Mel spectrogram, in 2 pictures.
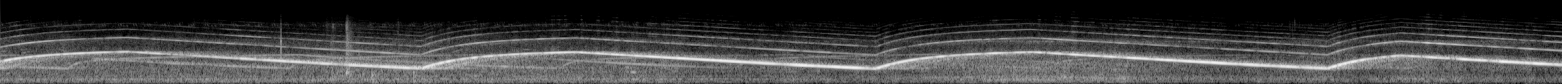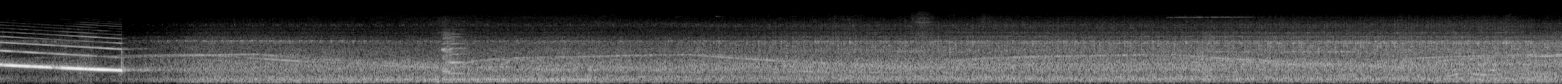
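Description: Fire engine siren on wail: each cycle rises quickly, then falls slowly, and repeats about every four and a half seconds. It cuts off suddenly about seventeen seconds in, leaving a much fainter siren wail over a steady background rumble.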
